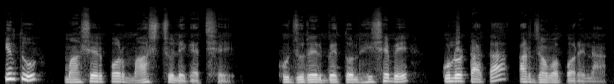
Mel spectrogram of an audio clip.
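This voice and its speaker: Mellow male audiobook narrator. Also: lowish voice, huge pitch swings, measured pace, no room sound, clean studio sound. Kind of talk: scripted novel narration.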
